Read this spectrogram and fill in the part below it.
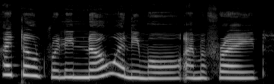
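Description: Woman putting on a high, precise British gentleman. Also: normal speed, lightly acted. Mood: wistful, uncertain. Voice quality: precise, enunciated. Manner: genteel, over-polite, fussy. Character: polite, bewildered, posh British gentleman.

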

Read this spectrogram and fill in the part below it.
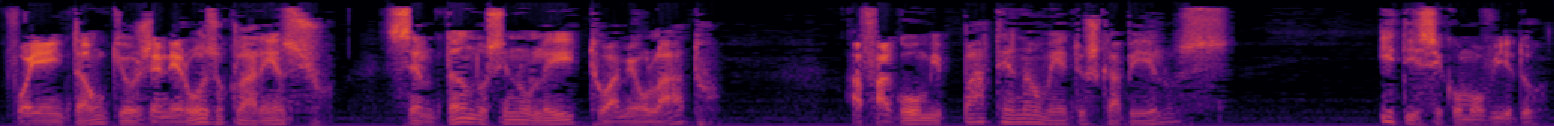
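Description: A man's voice: a bass voice, lively intonation, unhurried, a bit bright, husky, full character voice. An actor playing a remorseful doctor spirit who narrates his own story in a radio drama, solemn, formal and introspective, with a Brazilian accent. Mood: anguished remorse.

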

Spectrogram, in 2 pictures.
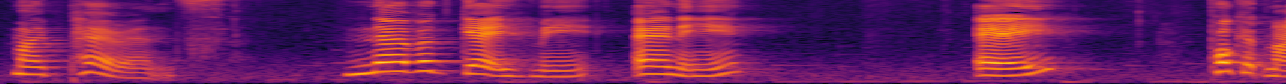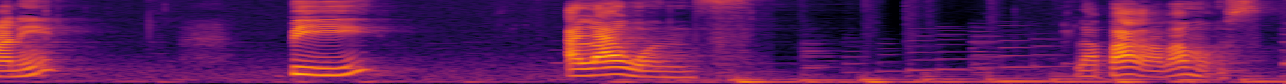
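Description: Animated higher-pitched woman presenting a quiz. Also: very slow, pauses often, faint music behind. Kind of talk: scripted presenter narration, quiz reading.

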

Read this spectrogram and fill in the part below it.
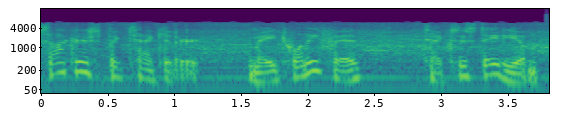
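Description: A man's voice: mid-range voice, big pitch swings, moderate pace. A man reading a promotional radio advertisement in an announcer style. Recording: dull, noisy old radio recording.

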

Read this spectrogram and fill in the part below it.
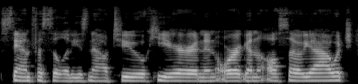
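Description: A woman with a slightly low-pitched voice chats as a podcast guest. She rambles along easily, scattering "like"s through her sentences. She grew up in Alaska and speaks in a relaxed, conversational way. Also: moderate pace, clear, resonant tone. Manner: chatty and rambling, many "like"s. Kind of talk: casual interview chat.

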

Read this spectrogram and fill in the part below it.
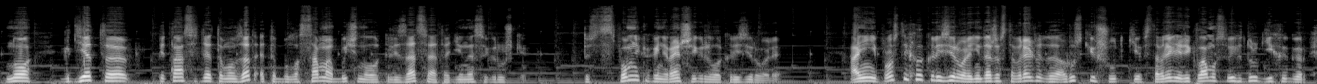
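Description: A man co-hosting a casual podcast, telling stories in a fast, animated way. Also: medium pitch, soft background music. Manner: fast, animated, rising into excited retelling. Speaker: podcast co-host. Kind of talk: casual storytelling chat.

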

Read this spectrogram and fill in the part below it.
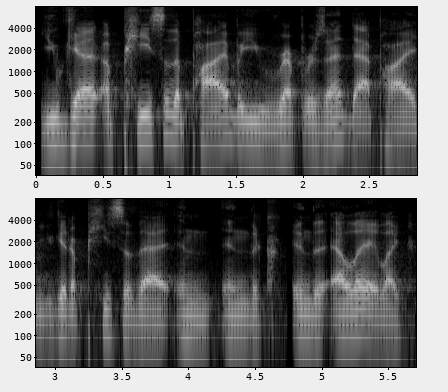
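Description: A young man from Los Angeles rambles through a casual podcast chat, full of slang, swearing and fillers. His voice sits a little low. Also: fairly even intonation, a little fast, fairly bright tone. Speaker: podcast guest. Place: hot room on a high floor.

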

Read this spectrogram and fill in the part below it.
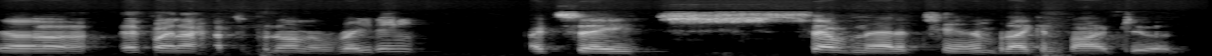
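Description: A young man holds forth on a homemade podcast, boasting and cracking jokes in a rambling way. His voice sits at a middling pitch, and the recording sounds dull and lo-fi. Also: moderate pace, sharp tone. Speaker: podcast guest. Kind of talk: casual podcast banter.

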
